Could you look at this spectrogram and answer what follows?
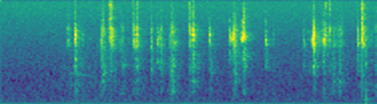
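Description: Quick irregular keystrokes on a computer keyboard while code is typed into a spreadsheet macro, a steady run of close, crisp clicks over a low hum, with no voices.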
